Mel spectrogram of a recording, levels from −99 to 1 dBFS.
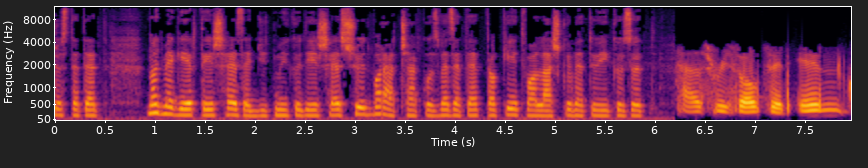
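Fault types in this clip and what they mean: No audible faults detected.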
